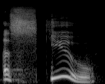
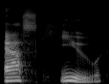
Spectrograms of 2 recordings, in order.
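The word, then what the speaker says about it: askew: aew you see it it's ask you ask you yes ask you you uh that is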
